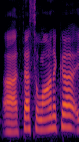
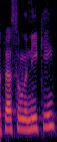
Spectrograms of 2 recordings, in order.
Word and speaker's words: Thessaloniki: Thessalonica is how they would pronounce it, or Thessaloniki, and it's not how we pronounce it.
